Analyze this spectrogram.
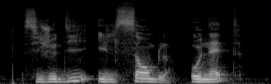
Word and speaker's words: honnête: dis il semble honnête le h en français voilà le hb muet du coup il ne va pas compter et ça va être comme une voyelle donc on va prononcer la syllabe bleus et on va dire il semble honnête il semble honnête on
